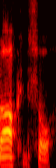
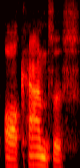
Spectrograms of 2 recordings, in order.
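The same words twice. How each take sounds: First: The name is not pronounced as it is spelled. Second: The name is pronounced as it is spelled. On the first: The speaker calls it right. "It's called Arkansas" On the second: The speaker calls it wrong.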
